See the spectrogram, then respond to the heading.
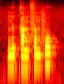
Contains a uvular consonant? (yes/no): no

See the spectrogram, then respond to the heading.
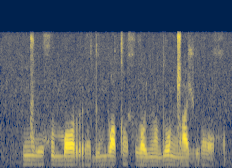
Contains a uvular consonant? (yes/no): yes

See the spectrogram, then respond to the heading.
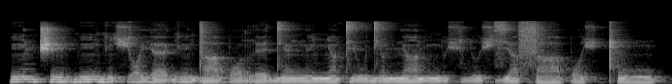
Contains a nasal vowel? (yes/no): yes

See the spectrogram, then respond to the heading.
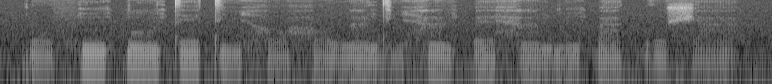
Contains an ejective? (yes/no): no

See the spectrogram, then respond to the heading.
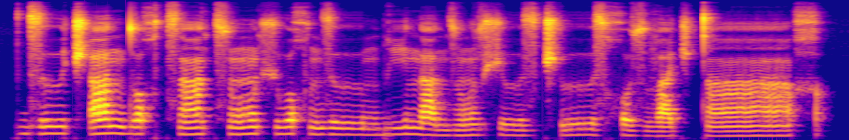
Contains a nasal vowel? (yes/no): yes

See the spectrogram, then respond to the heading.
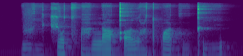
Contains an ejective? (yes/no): yes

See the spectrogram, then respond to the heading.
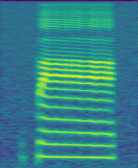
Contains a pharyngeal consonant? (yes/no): no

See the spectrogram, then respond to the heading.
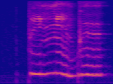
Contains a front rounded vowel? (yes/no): no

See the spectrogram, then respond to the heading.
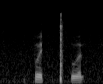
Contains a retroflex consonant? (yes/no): no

